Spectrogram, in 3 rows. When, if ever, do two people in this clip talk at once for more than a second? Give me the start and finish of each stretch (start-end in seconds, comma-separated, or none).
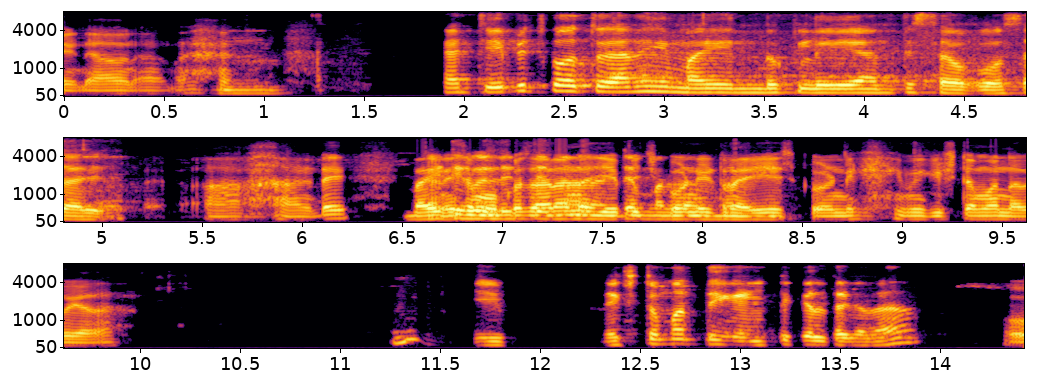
6.6-8.3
